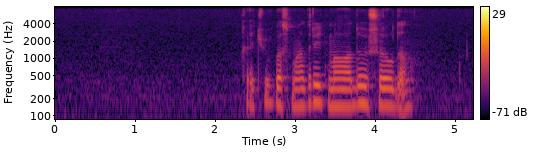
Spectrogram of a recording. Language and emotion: Russian, neutral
